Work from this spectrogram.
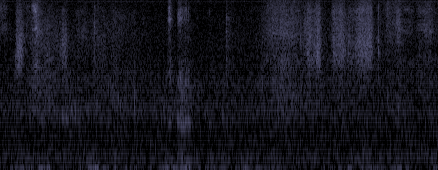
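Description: A stylus scratches across a flat coated scratch-art sheet, making faint, dry, bright scratching strokes in short bursts. The strokes sit over a steady low hum and the whole clip stays quiet.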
